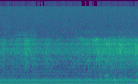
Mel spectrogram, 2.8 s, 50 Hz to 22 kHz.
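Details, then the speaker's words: Classic Addison 5-tube radio after replacing paper and wax capacitors, line voltage raised from 93 to 113 V: steady low power-supply hum under the audio with hiss above; hum disappears at lower voltage. "Let's try 113. I'm not going to sound any different. A little louder. Oh, the hum is showing up."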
